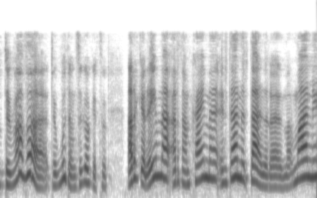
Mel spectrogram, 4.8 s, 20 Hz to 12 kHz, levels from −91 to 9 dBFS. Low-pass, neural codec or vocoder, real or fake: 7.2 kHz; codec, 16 kHz, 1.1 kbps, Voila-Tokenizer; fake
